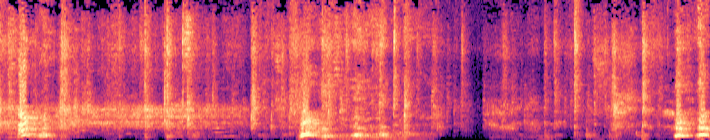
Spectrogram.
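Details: Two pet dogs, an Alaskan malamute and a springer spaniel, in a rough play fight: rapid irregular barks, yips and growls in bursts, with scuffling and occasional human voices.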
